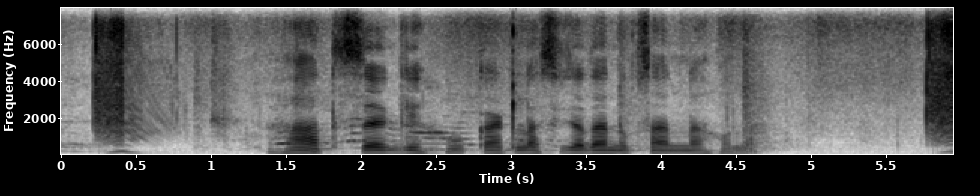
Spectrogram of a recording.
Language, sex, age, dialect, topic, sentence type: Bhojpuri, male, 18-24, Southern / Standard, agriculture, statement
